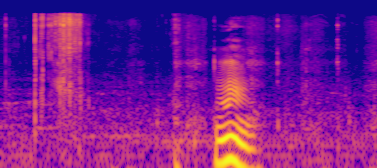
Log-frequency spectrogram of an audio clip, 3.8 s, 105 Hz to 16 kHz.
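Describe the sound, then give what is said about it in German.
A Knoppers wafer snack bar is bitten and chewed, giving a few faint crunches, followed by a short hummed sound from the eater over quiet background noise. “9:30 in Deutschland und was isst man da? Natürlich ein Knoppers.”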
